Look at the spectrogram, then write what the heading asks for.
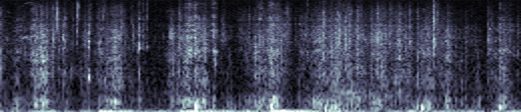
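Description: Sweet vinegar ketchup potato chips crunch between the teeth in steady, crisp bursts of chewing, heard on their own without talk and at a moderate level.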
